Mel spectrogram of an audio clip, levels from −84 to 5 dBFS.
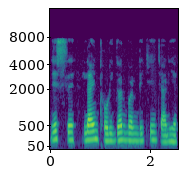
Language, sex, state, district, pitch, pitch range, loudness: Hindi, male, Himachal Pradesh, Shimla, 160 Hz, 150-170 Hz, -18 LUFS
